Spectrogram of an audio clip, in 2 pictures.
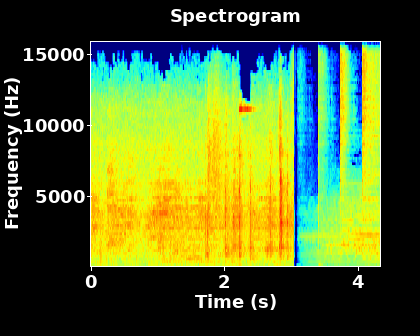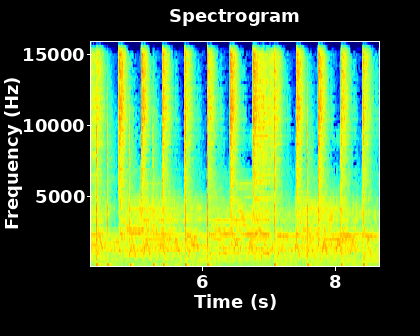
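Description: Gym room noise with a few light metal clinks for about three seconds, then an abrupt cut to guitar-led background music with a steady drum beat.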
